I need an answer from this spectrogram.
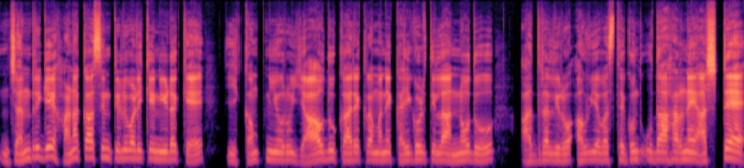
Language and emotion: Kannada, disgusted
